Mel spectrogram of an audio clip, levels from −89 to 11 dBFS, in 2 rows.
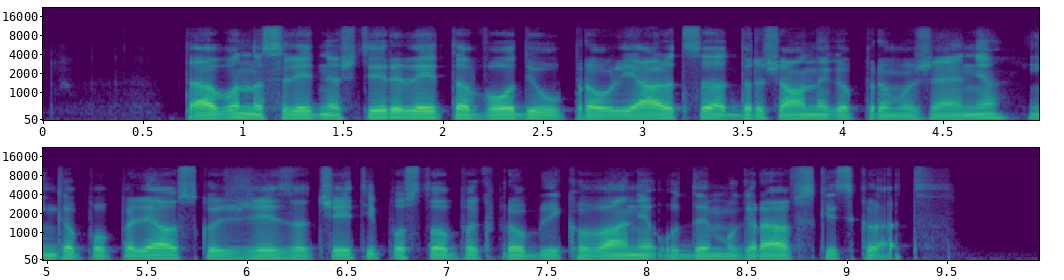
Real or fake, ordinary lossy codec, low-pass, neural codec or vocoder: fake; none; 10.8 kHz; autoencoder, 48 kHz, 128 numbers a frame, DAC-VAE, trained on Japanese speech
